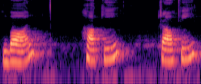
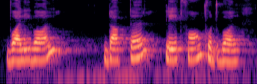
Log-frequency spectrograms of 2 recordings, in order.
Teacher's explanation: इसकी साउंड औ जैसी है, लेकिन पूरी तरह से औ नहीं है, हल्का सा औ करके आता है, अ। जैसे बॉल, हॉकी, ट्रॉफी, तो औ नहीं है ये, इसको औ नहीं बोलेंगे। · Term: आगत स्वर औ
